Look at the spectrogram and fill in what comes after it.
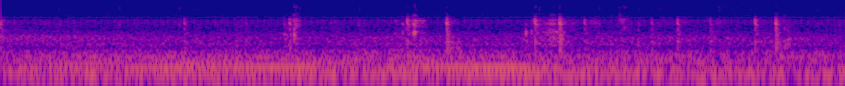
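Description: Close-up chewing of a mouthful of chow mein, with small wet clicks and smacks. Under it runs a low traffic rumble that swells for a couple of seconds as a vehicle passes.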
